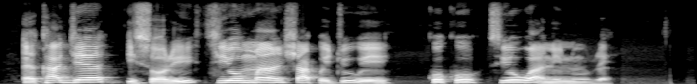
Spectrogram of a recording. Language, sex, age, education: Yoruba, male, 15-29, tertiary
